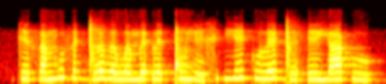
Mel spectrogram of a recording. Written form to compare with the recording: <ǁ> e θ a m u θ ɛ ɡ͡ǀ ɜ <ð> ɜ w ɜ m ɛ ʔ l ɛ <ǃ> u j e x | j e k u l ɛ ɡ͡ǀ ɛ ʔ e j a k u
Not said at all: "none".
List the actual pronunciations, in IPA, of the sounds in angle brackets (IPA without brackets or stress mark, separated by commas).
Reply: k, ð, ǃ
